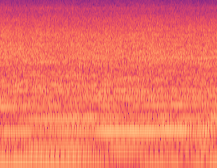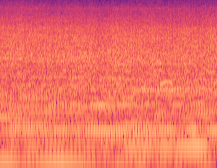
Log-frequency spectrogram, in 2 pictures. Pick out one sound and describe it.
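An engine roars loudly and steadily outdoors.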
